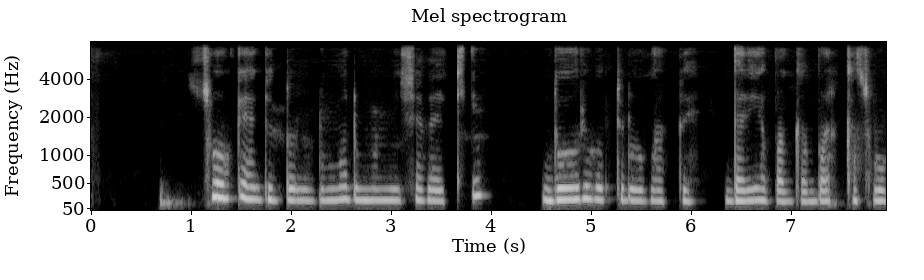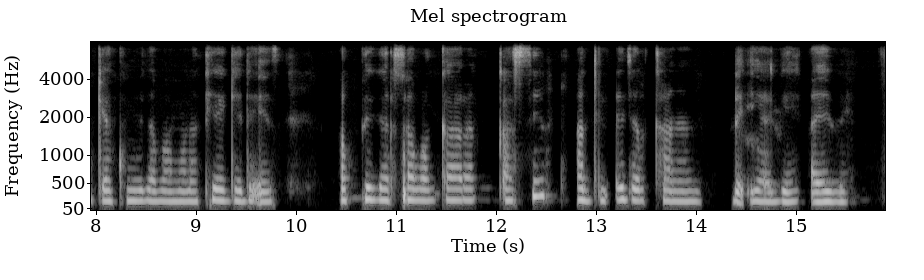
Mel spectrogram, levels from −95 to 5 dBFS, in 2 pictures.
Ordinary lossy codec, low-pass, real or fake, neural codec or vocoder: Opus, 64 kbps; 7.2 kHz; fake; codec, 44.1 kHz, 2.6 kbps, SNAC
